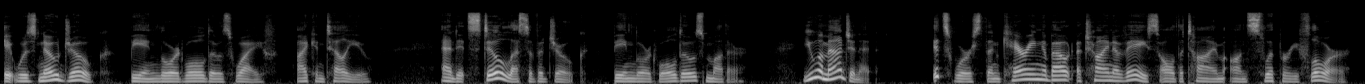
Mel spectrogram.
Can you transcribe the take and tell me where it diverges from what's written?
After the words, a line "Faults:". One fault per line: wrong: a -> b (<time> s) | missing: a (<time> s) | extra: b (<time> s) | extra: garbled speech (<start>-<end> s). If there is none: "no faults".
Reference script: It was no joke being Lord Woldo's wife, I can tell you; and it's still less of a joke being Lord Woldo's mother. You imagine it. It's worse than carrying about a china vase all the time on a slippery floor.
It was no joke being Lord Woldo's wife, I can tell you; and it's still less of a joke being Lord Woldo's mother. You imagine it. It's worse than carrying about a china vase all the time on slippery floor.
Faults:
missing: a (12.5 s)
